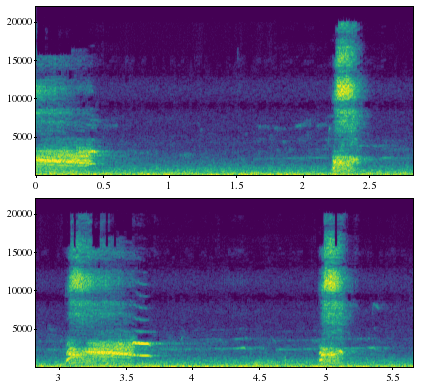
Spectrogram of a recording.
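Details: A squirrel near a farm barking in a buzzy way: three or four short rasping bursts spaced about a second apart, with quiet thin whistles and a low background hum between them.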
